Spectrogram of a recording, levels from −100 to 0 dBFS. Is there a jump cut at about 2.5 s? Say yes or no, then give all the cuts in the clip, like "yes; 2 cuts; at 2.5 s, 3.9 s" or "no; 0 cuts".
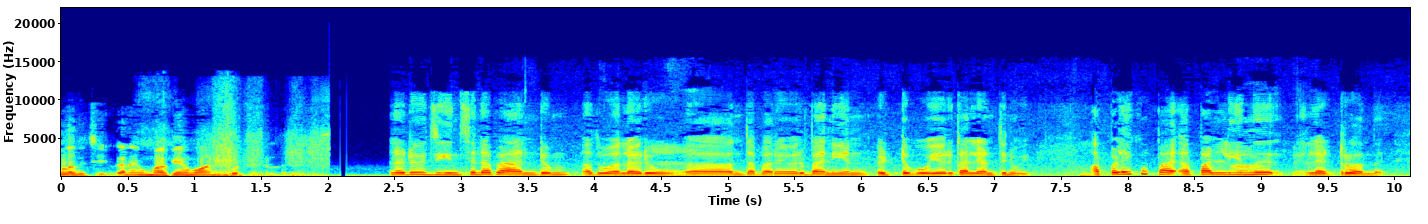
yes; 1 cut; at 2.5 s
